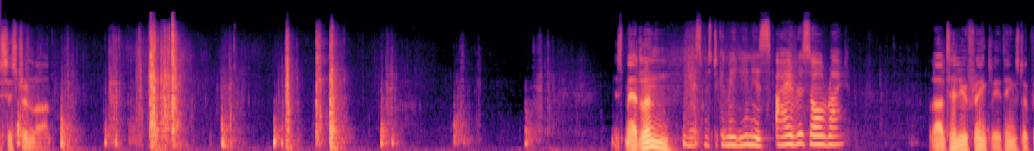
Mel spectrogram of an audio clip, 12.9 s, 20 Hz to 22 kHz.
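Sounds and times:
speech: 0:00.0 - 0:01.0, 0:07.8 - 0:10.6, 0:11.6 - 0:12.9
door opening and closing: 0:01.4 - 0:04.5.

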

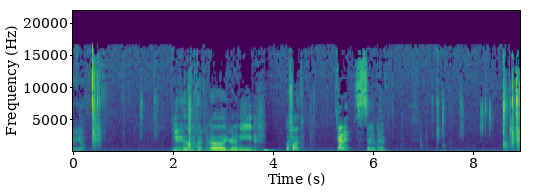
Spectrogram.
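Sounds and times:
speech: 0:02.0 - 0:04.7, 0:05.3 - 0:06.4
dice clattering and bouncing out of a dice tray onto a hard surface: 0:07.2 - 0:08.9.

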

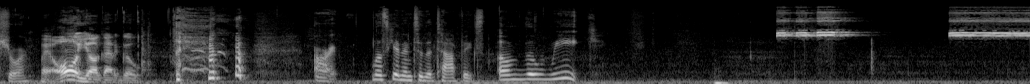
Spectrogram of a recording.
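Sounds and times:
speech: 0:00.0 - 0:02.3, 0:03.1 - 0:06.0
strong shrill whistle blasts: 0:07.8 - 0:08.8, 0:09.5 - 0:10.2.

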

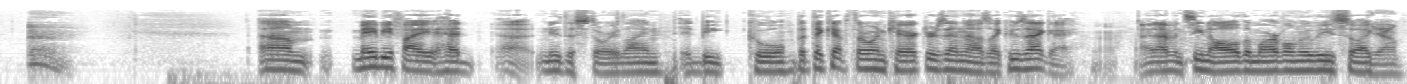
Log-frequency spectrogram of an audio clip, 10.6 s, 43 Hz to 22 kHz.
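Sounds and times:
sharp throat clearing: 0:00.2 - 0:00.7
low rumbling breath or noise: 0:01.0 - 0:01.9
speech: 0:02.0 - 0:10.5.

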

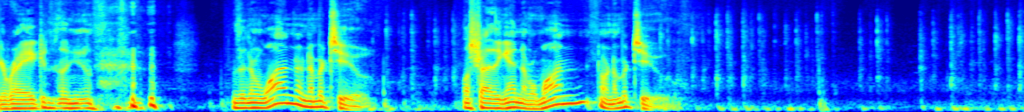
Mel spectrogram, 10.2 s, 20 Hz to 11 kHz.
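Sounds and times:
speech: 0:00.0 - 0:01.7, 0:02.3 - 0:03.9, 0:04.6 - 0:06.8
rapid typing on a computer keyboard: 0:03.4 - 0:05.1, 0:06.4 - 0:10.2.

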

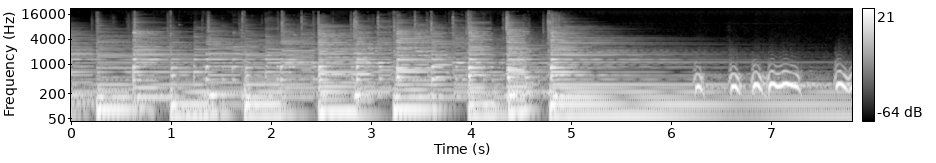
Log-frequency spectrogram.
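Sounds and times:
strummed full musical passage: 0:00.0 - 0:07.7
owl hooting: 0:06.2 - 0:07.8.

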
